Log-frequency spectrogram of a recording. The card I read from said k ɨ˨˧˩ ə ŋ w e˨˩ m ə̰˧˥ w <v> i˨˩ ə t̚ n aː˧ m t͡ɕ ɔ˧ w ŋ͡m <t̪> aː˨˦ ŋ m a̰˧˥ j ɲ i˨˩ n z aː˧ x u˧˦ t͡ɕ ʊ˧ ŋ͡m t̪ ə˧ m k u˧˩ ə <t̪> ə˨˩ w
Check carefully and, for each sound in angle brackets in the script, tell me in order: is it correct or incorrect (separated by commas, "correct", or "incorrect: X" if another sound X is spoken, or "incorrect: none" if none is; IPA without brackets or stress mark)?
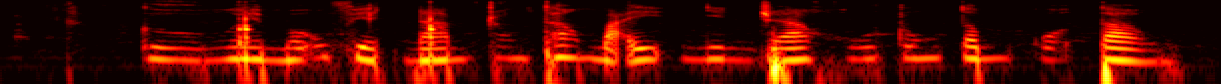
correct, incorrect: t̪ʰ, correct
